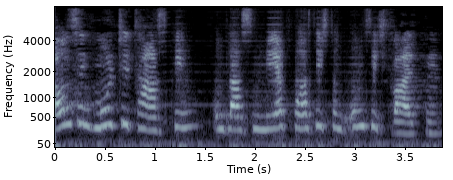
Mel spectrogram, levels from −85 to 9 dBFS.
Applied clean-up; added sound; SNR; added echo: neural separator model SepFormer DNS4.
